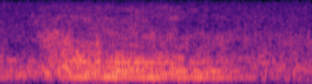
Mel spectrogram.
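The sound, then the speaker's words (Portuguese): A car engine revs in traffic with a steady, droning hum that rises slightly, fairly loud, heard alone with no talking over it, like road noise picked up through a phone. “Eu confirmo, é porque eu estou no trânsito.”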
